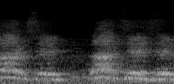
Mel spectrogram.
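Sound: soccer crowd chanting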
